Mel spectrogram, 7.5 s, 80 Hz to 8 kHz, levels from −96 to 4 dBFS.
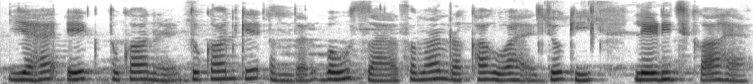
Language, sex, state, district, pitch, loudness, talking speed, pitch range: Hindi, female, Uttar Pradesh, Saharanpur, 240 Hz, -17 LUFS, 135 wpm, 220-250 Hz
